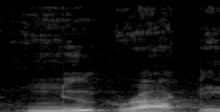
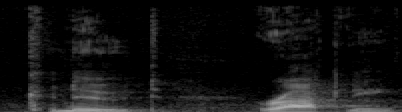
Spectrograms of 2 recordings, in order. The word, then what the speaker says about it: Knute Rockne: him in the movie Knute Rockne and actually the names pronounced Knut Rockne is it really all yes it is all-american February 19 1972 Sammy Davis jr.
